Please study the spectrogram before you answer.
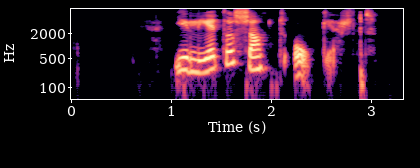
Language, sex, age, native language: Icelandic, female, 7, Swedish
